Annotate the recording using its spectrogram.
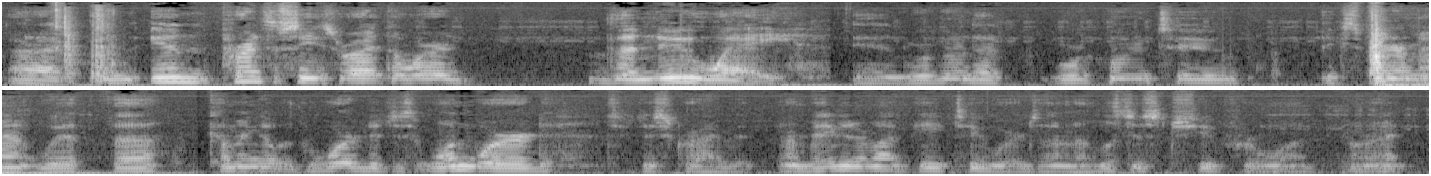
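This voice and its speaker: Male session monitor, gravelly voice, coaxing, prompting tone. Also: medium pitch, normal speed, background noise. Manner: coaxing and prompting, with light laughter. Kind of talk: guiding a session.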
